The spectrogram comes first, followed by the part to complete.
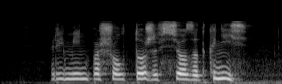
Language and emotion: Russian, angry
